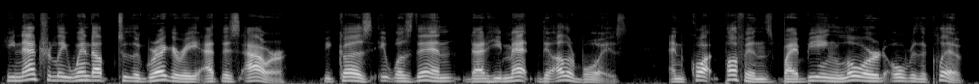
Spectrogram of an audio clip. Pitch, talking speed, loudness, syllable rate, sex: 155 Hz, 180 wpm, -18 LUFS, 4.7 syllables/s, male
